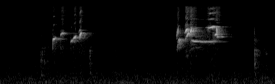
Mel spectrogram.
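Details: Two tinkling, liquid twitter phrases from a European goldfinch, the first clipped and stuttering, the second fuller and more rolling, then a faint chirp at the end.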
